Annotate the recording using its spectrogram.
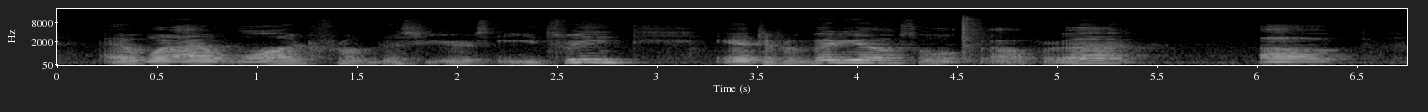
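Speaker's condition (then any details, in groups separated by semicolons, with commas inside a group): Spastic quadriplegic cerebral palsy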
